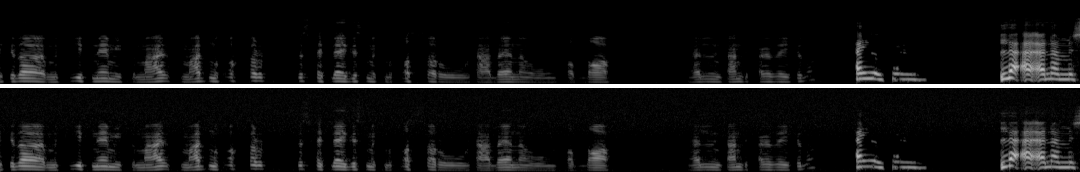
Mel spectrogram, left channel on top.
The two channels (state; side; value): noise; right; hiss, 18 dB below the sound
